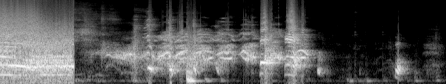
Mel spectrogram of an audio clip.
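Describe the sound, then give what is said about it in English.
A loud, harsh human scream, given on request, bursts out for under a second, then cuts off and gives way to several people giggling and laughing. “Can you give us a scream?”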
